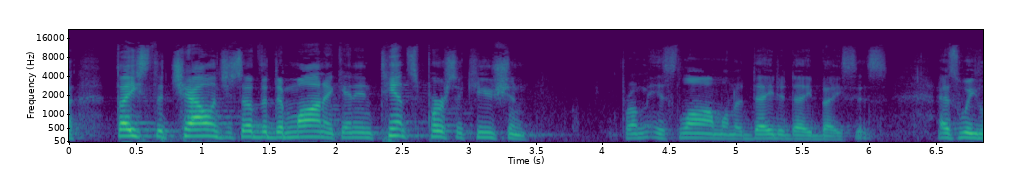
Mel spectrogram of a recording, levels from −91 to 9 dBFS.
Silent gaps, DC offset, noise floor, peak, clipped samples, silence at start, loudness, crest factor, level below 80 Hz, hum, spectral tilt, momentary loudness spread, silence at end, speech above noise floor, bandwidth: none; under 0.1%; -67 dBFS; -8 dBFS; under 0.1%; 0 s; -30 LUFS; 22 dB; -66 dBFS; none; -5 dB/octave; 14 LU; 0 s; 37 dB; 13.5 kHz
